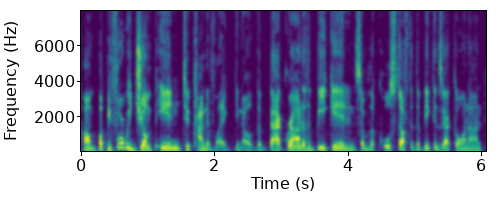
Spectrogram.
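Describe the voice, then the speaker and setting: A man's voice: medium pitch, big pitch swings, a little fast, fairly bright tone. A man hosting a podcast interview, introducing guests in a loose, hedging way with many "kind of"s. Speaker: podcast host.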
